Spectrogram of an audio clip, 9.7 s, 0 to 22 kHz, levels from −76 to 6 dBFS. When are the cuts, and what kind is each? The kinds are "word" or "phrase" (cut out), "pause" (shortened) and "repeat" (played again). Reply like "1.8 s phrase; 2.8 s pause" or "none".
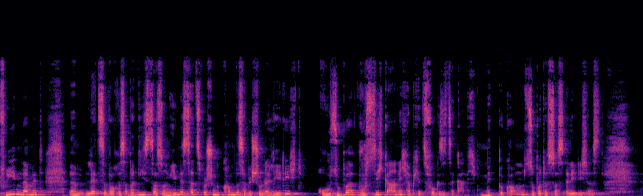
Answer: none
